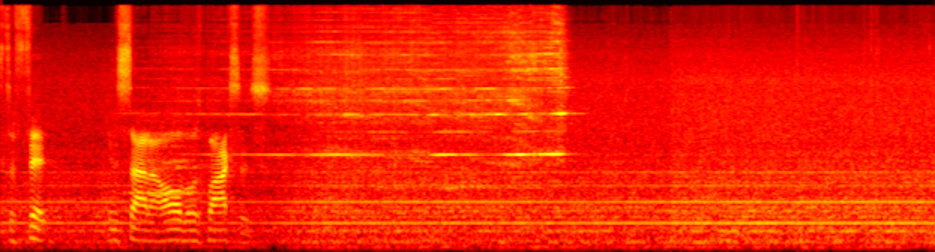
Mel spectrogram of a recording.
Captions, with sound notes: to fit inside of all those boxes, (saw whirring)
